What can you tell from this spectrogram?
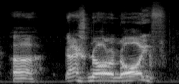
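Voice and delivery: slow, casual Australian drawl; a lightly done Aussie knife-line impression; Australian accent. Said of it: "I can kinda do that Australian accent".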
